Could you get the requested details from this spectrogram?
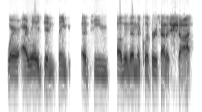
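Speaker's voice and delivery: ordinary delivery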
